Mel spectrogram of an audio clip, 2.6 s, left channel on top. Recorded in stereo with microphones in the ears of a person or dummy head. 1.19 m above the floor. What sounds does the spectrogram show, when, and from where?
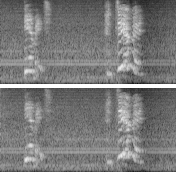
0.4 s a shout: 25° left (ahead or behind), 0.5 m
